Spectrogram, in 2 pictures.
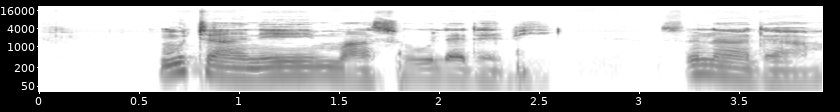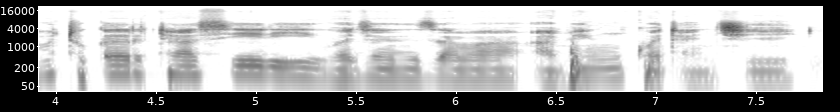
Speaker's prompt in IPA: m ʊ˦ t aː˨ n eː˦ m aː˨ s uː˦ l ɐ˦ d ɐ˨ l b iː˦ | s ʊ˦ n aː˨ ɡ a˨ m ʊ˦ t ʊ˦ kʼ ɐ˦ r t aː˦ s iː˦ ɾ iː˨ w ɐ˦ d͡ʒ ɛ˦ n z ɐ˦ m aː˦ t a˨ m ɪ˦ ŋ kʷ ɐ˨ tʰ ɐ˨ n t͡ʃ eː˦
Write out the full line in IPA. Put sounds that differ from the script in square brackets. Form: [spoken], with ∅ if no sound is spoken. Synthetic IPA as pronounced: m ʊ˦ t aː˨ n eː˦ m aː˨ s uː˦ l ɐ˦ d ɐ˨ [∅] b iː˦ | s ʊ˦ n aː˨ [d] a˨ m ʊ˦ t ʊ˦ kʼ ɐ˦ r t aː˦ s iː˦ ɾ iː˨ w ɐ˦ d͡ʒ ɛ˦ n z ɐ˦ m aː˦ [ʔ] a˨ [b] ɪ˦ ŋ kʷ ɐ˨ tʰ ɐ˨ n t͡ʃ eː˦

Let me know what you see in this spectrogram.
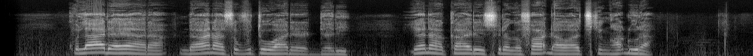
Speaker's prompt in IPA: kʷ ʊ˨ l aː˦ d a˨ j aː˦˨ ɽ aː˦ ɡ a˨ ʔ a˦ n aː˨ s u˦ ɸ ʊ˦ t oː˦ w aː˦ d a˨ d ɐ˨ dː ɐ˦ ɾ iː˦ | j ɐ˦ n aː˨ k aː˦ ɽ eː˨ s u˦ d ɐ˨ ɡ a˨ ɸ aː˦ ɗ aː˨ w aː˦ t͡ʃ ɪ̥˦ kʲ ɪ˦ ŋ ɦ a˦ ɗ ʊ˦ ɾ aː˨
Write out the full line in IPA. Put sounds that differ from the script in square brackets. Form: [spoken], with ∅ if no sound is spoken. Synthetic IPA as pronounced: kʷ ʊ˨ l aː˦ d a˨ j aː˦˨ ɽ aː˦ [d] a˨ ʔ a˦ n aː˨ s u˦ ɸ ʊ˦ t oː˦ w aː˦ d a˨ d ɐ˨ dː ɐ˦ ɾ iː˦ | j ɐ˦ n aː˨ k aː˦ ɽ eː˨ s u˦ d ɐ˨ ɡ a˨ ɸ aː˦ ɗ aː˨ w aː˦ t͡ʃ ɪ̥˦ kʲ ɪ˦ ŋ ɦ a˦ ɗ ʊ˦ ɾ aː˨

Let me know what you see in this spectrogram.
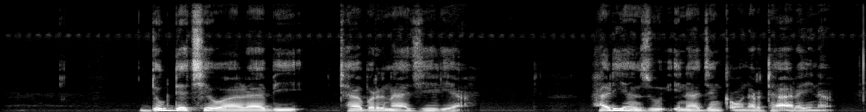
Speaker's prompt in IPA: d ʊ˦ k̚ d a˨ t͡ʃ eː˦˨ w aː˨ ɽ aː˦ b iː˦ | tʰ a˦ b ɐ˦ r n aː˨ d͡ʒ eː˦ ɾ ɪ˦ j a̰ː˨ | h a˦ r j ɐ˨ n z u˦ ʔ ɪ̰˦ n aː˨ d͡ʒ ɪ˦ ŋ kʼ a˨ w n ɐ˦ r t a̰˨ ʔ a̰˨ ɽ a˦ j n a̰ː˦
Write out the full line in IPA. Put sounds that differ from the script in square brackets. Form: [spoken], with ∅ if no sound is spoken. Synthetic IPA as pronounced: d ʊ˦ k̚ d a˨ t͡ʃ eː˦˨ w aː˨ ɽ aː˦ b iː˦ | tʰ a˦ b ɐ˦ r n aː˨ d͡ʒ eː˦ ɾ ɪ˦ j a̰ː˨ | h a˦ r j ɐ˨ n z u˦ ʔ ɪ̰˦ n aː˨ d͡ʒ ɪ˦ ŋ kʼ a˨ w n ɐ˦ r t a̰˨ ʔ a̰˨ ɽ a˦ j n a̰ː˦

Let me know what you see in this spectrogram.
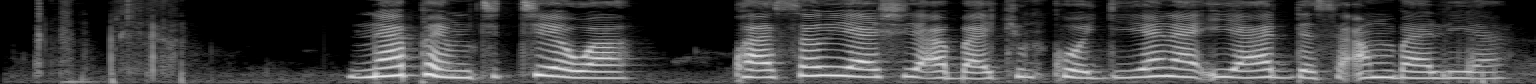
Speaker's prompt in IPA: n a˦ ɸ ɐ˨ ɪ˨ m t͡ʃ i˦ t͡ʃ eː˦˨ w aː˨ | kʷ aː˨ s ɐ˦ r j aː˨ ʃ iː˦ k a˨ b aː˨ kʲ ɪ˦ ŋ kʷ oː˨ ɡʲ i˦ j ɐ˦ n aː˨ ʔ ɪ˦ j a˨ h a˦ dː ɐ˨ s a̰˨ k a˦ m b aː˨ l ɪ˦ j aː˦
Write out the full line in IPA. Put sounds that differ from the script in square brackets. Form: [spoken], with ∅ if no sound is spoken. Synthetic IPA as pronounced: n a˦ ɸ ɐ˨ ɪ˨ m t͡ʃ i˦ t͡ʃ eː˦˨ w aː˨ | kʷ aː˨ s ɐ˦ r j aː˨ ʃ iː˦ [ʔ] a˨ b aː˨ kʲ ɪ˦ ŋ kʷ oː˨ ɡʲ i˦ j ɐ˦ n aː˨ ʔ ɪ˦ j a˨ h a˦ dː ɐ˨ s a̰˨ [ʔ] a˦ m b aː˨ l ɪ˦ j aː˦

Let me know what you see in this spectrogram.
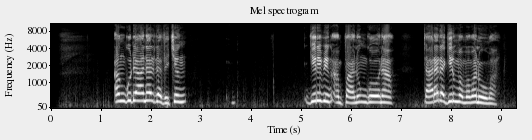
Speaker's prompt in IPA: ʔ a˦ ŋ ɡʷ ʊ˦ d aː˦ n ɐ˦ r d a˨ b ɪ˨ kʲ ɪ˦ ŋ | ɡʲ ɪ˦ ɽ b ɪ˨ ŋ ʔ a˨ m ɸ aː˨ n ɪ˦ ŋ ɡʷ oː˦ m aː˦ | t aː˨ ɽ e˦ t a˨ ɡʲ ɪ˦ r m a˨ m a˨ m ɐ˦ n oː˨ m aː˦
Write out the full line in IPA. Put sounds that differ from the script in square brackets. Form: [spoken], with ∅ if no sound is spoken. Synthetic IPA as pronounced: ʔ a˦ ŋ ɡʷ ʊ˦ d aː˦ n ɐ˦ r d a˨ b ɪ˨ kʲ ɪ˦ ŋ | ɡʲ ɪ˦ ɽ b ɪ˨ ŋ ʔ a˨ m ɸ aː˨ n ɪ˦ ŋ ɡʷ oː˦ [n] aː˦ | t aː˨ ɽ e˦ [d] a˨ ɡʲ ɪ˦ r m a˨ m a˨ m ɐ˦ n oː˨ m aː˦

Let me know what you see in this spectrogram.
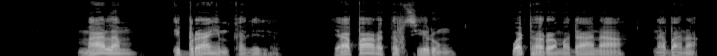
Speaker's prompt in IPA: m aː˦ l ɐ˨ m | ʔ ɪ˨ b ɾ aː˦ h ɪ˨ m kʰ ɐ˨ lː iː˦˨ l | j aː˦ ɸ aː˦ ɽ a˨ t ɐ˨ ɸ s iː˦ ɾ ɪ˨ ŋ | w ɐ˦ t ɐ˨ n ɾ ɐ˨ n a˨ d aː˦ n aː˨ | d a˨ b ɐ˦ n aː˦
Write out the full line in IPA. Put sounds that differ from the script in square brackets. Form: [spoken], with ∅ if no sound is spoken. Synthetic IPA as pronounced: m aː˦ l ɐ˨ m | ʔ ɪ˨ b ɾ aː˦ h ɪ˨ m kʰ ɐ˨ [l] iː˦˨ l | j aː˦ ɸ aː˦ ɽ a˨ t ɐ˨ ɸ s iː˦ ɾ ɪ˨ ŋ | w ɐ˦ t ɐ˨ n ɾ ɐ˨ [m] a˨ d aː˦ n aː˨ | [n] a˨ b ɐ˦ n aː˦

